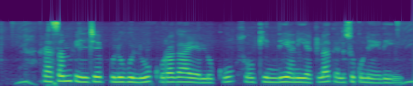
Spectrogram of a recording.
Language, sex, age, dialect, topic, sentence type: Telugu, female, 18-24, Southern, agriculture, question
